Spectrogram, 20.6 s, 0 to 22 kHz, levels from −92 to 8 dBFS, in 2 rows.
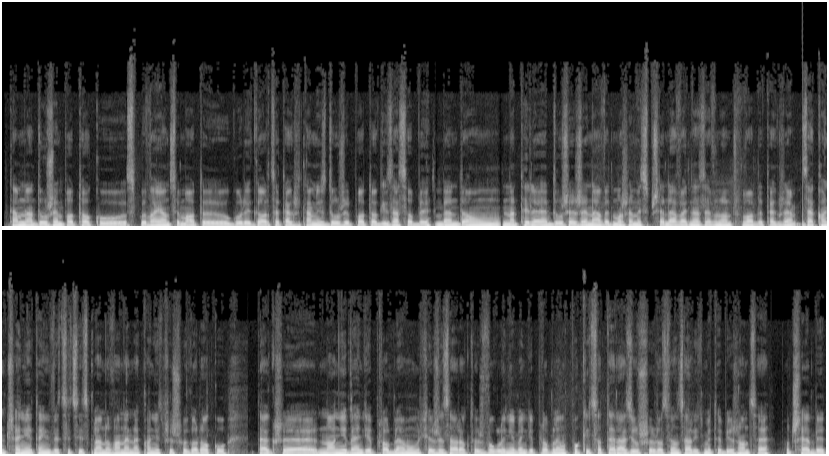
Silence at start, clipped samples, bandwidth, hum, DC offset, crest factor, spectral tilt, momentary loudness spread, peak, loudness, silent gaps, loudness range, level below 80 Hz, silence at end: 0.1 s; under 0.1%; 13 kHz; none; under 0.1%; 10 dB; -8.5 dB/octave; 5 LU; 0 dBFS; -11 LUFS; none; 2 LU; -38 dBFS; 0 s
